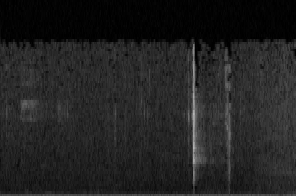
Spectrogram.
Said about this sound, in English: So I cut the top off.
